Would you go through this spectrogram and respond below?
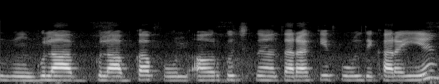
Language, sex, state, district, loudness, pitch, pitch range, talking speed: Hindi, female, Maharashtra, Mumbai Suburban, -16 LUFS, 195 Hz, 190-200 Hz, 165 wpm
